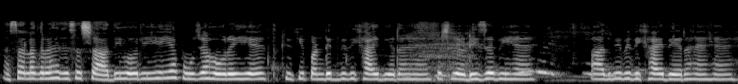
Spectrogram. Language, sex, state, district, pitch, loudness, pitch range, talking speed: Hindi, female, Madhya Pradesh, Umaria, 255 Hz, -14 LUFS, 240-265 Hz, 250 wpm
